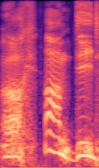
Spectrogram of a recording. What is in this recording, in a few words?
"Bye bye", Angry Scots; Worms Armageddon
